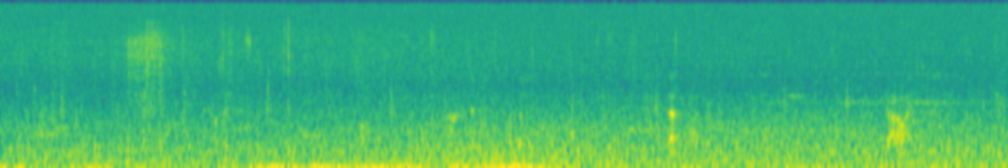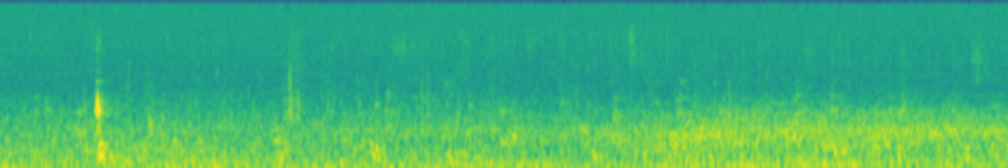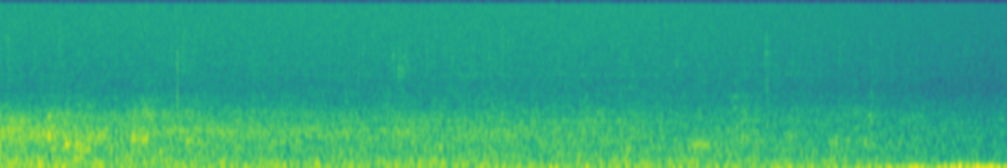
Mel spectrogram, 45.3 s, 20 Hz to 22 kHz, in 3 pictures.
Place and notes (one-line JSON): {"title": "Berlin: Vermessungspunkt Friedel- / Pflügerstraße - Klangvermessung Kreuzkölln ::: 04.01.2012 ::: 01:50", "date": "2012-01-04 01:50:00", "latitude": "52.49", "longitude": "13.43", "altitude": "40", "timezone": "Europe/Berlin"}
